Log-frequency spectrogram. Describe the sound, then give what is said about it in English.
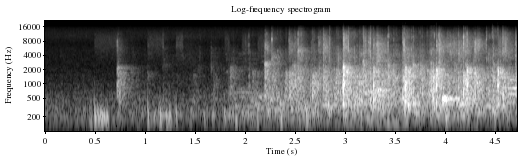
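An audience breaks into applause, starting with a few scattered claps and swelling into steady, dense clapping that grows louder over several seconds. “That must mean you did really well. They're clapping.”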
